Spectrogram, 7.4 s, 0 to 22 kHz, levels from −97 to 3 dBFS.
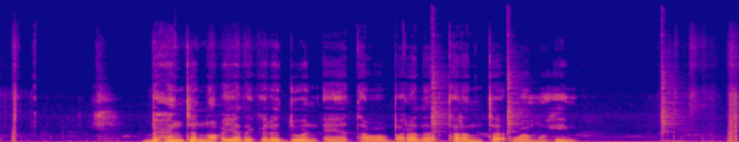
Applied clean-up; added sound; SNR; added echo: none; Dishes, pots, and pans; 18 dB; none.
